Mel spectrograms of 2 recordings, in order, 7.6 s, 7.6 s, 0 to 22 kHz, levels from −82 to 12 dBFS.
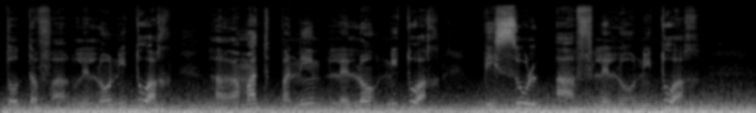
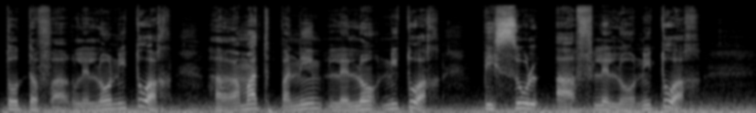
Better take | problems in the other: second | wind noise on the microphone; heavy; 5 dB below the speech; occasional gusts in the second

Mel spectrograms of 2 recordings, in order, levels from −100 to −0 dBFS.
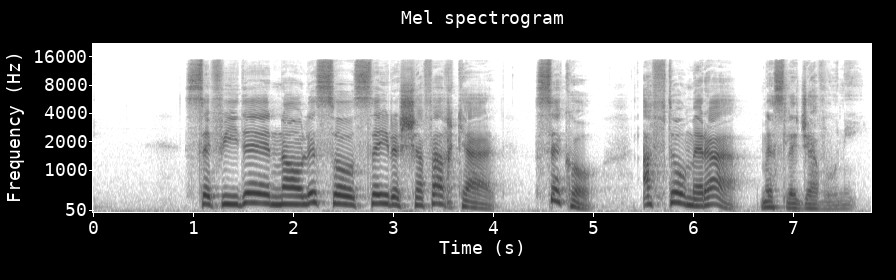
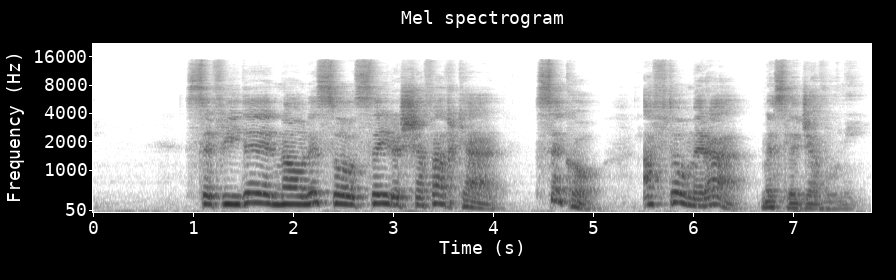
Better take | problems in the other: first | room echo; slight; dies away in 0.4 s // off-mic speech; far

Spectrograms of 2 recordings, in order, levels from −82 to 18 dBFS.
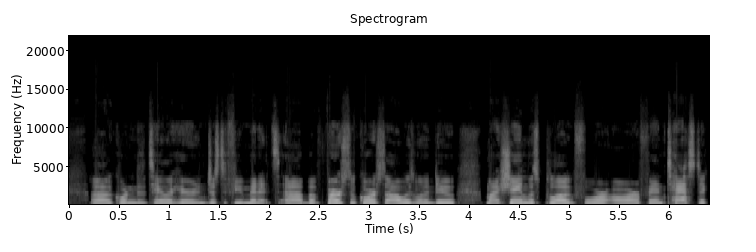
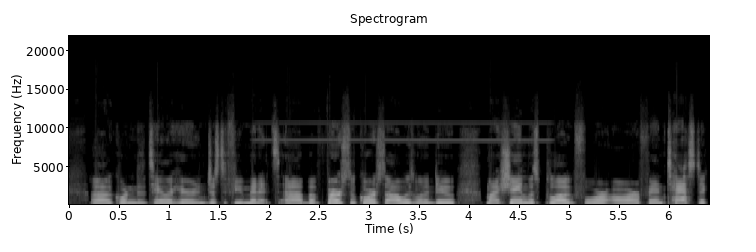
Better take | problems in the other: first | high-pitched whine; faint; from 2 to 5 s; 8.5 kHz, 30 dB below the speech

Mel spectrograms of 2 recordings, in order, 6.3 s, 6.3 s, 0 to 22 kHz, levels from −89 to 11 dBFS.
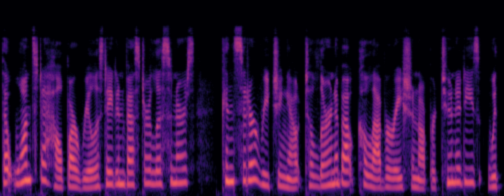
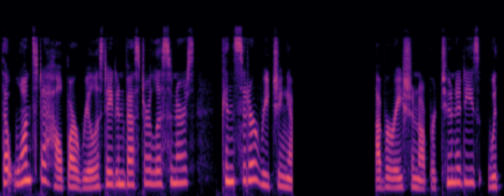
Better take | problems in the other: first | audio cutting out; at 3.5 s for 1 s

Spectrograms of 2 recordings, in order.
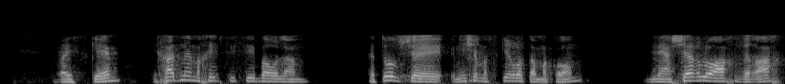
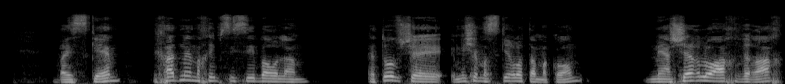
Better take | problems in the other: second | garbled, watery; badly; nothing above 4 kHz; slightly in the second

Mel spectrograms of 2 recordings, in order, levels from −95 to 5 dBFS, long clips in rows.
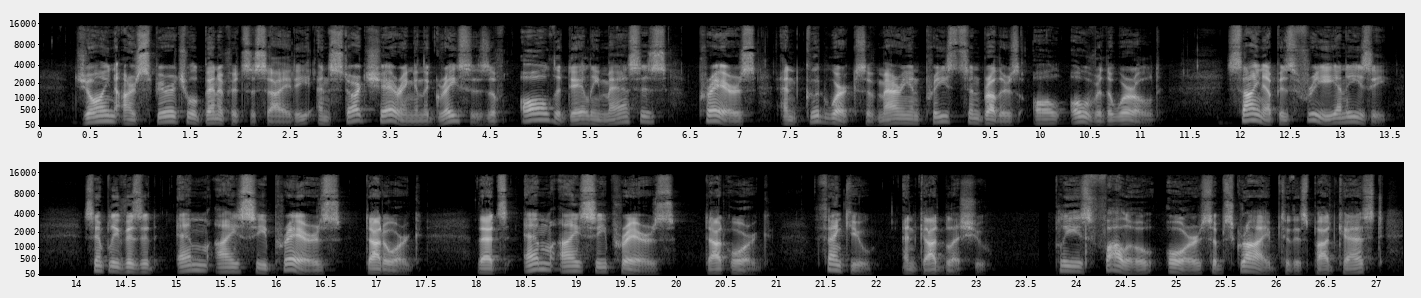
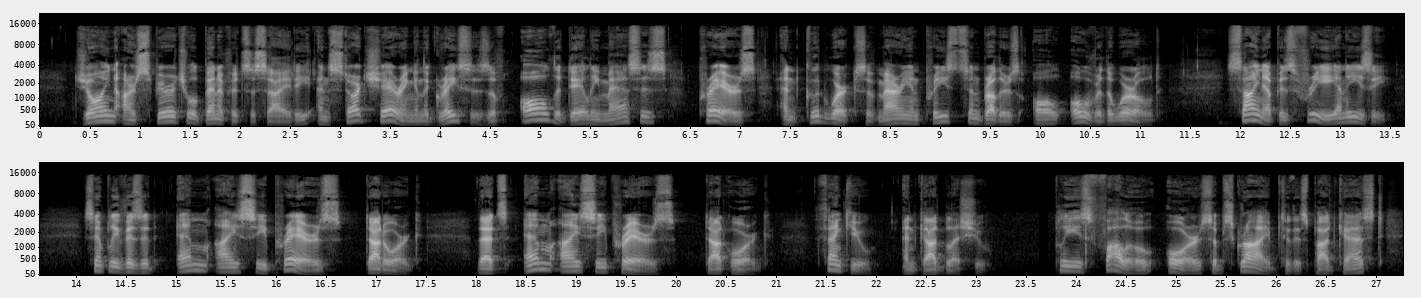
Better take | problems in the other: neither | thin; very; fading below 700 Hz; the same in both

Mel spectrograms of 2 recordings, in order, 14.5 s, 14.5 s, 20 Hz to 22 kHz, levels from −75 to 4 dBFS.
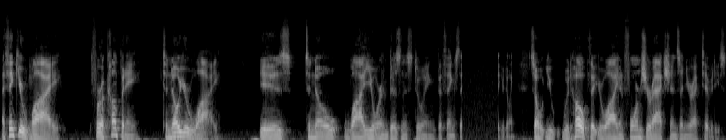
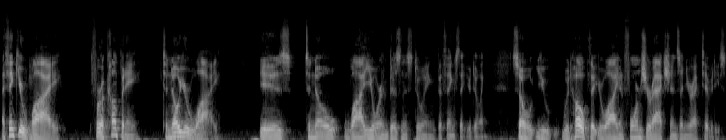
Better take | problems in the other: second | audio freezing; at 9.5 s for 0.5 s

